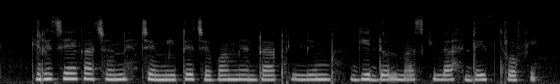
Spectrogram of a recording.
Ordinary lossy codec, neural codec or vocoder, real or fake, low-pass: none; none; real; none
